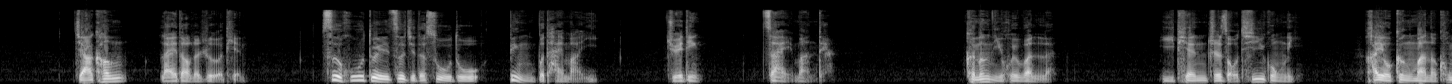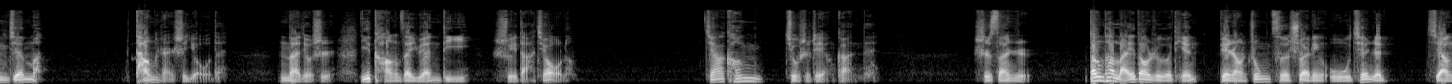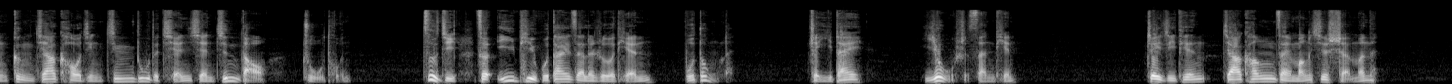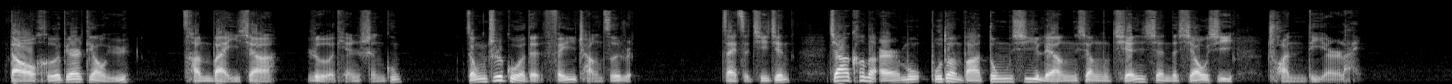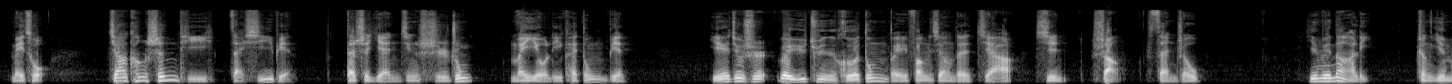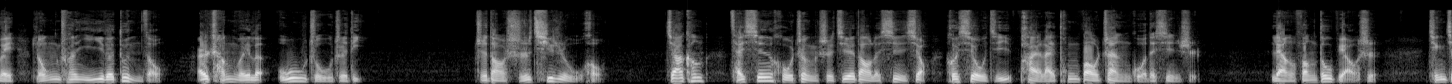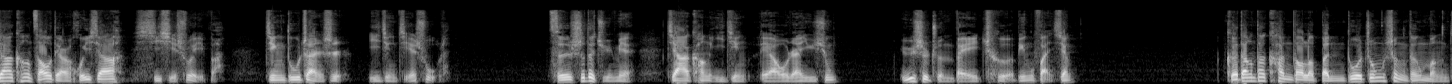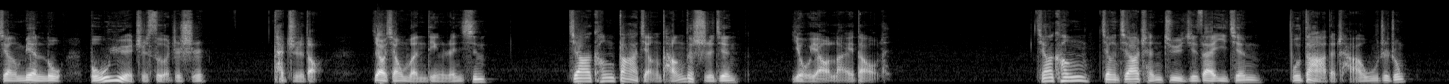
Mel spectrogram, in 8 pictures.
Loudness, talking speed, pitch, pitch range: -15 LUFS, 195 characters per minute, 105 Hz, 85-130 Hz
